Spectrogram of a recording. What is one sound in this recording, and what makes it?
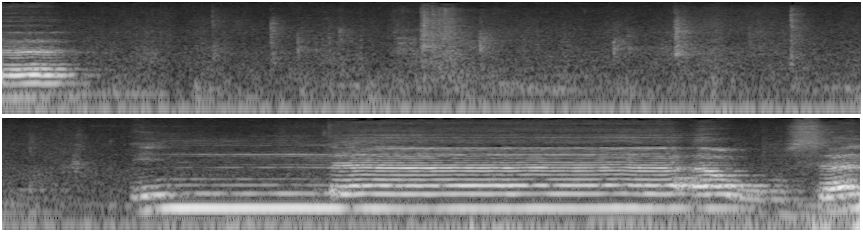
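A man chants in a long, drawn-out voice nearby.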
